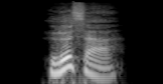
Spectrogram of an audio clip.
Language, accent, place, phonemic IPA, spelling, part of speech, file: German, Germany, Berlin, /ˈlʏsa/, Lyssa, noun, De-Lyssa.ogg
- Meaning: rabies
